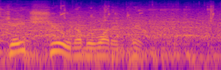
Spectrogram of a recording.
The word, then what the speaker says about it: Jade Shu: We confirm the pronunciation of his name. It's Jade Shu, number one in pink.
